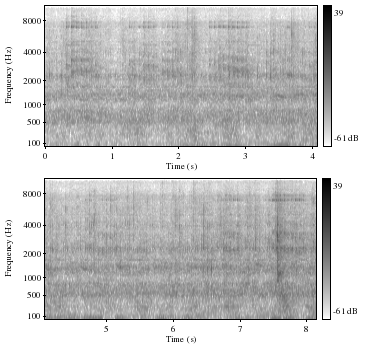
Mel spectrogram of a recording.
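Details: Wahoo KICKR CORE trainer with Zwift Ride on a rocker plate, slow pedaling: quiet hum with faint, irregular light clicks and one sharp tick. Intermittent clicking, reportedly a known trainer fault, and the unit was replaced.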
